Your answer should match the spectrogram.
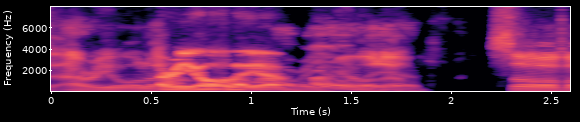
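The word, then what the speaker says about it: Iraola: How do you pronounce it? Areola, Yeah.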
